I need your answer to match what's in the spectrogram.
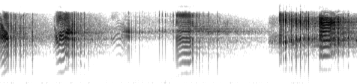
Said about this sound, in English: And they use clicks for echolocation, 回声定位, using sound waves to find food or know where they are.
